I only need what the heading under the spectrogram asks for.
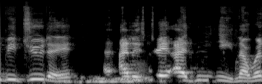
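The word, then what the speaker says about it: Jidu: name was judy yeah his name is judy pronounced judy however it's spelled j-i-d-u we had years of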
